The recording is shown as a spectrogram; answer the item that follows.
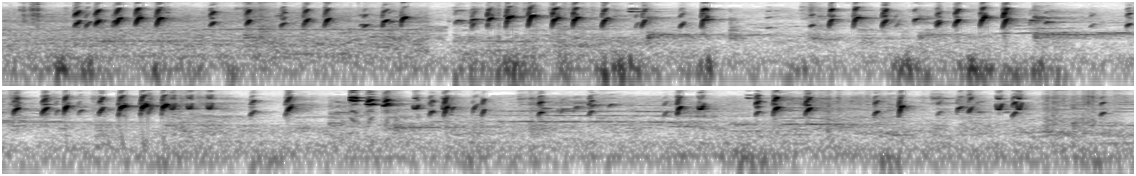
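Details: European goldfinch song played to prompt a goldfinch to sing: rapid bursts of bright, chattering notes with tinkling twitters, phrases repeated in quick clusters with short pauses, a faint steady tone in the background.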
